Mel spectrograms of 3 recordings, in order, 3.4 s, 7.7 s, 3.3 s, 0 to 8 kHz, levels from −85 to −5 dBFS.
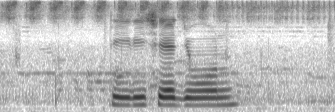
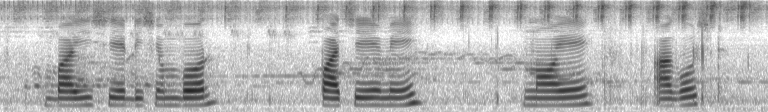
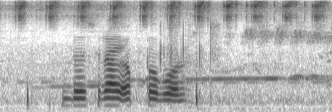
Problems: constant background noise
